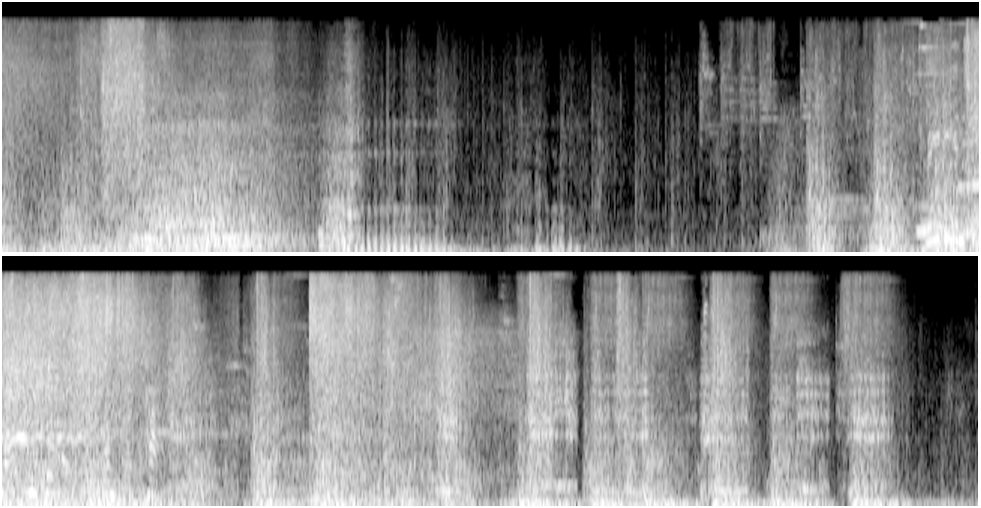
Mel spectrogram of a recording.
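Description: Magic blasts and crackles burst out in a noisy battle.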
